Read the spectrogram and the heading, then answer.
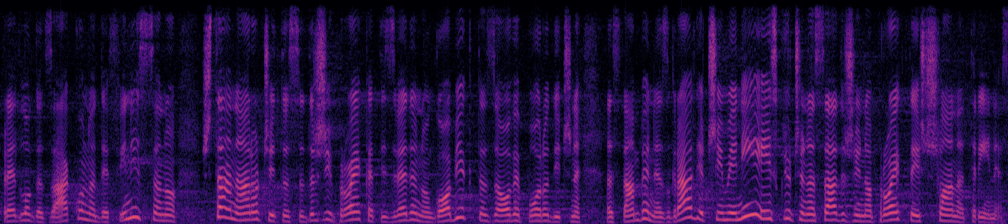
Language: Serbian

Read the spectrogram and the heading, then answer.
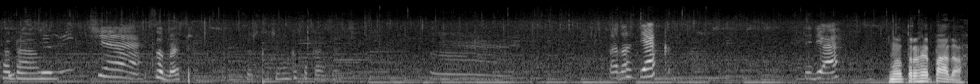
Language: Polish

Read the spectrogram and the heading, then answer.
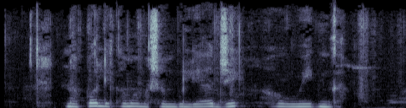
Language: Swahili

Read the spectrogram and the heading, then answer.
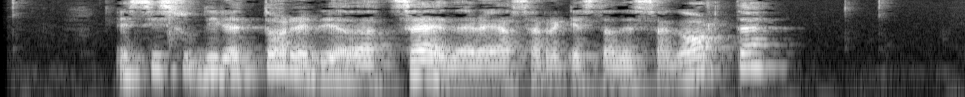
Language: Sardinian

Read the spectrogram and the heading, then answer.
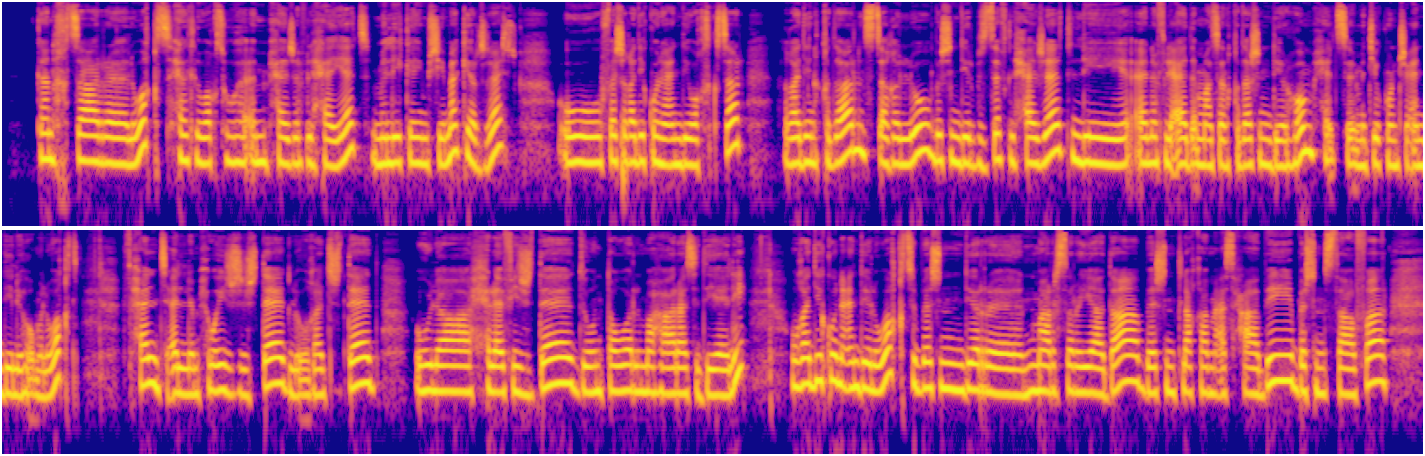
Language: Moroccan Arabic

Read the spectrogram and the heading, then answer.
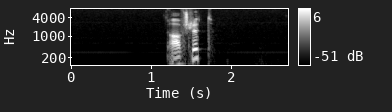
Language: Norwegian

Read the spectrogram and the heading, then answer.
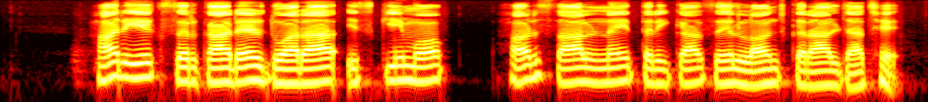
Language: Magahi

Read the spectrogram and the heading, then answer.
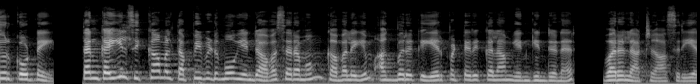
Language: Tamil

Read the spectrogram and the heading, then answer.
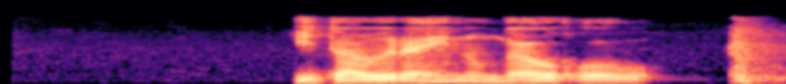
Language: Guarani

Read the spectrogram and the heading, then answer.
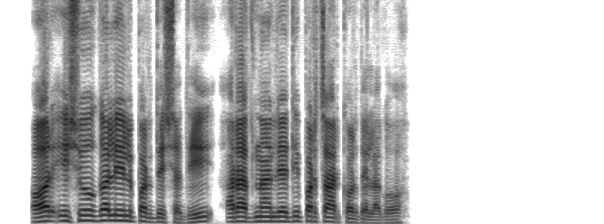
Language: Mahasu Pahari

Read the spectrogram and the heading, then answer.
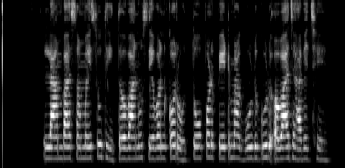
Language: Gujarati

